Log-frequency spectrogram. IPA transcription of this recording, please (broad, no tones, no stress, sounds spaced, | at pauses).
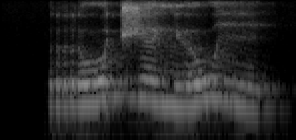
r o d͡ʒ e lʲ ə w i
